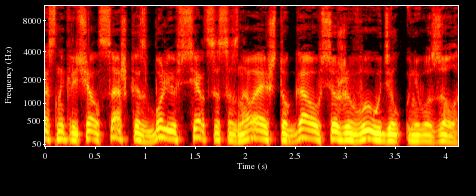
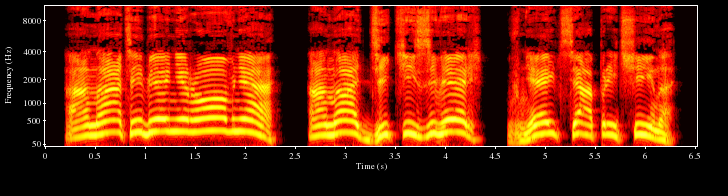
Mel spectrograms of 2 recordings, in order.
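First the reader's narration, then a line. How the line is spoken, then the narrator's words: Shouting. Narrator (Russian): кричал Гао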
